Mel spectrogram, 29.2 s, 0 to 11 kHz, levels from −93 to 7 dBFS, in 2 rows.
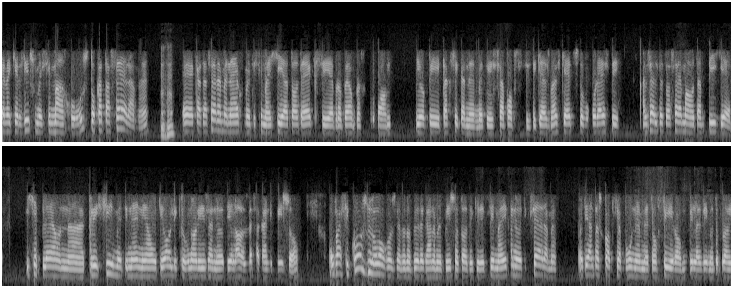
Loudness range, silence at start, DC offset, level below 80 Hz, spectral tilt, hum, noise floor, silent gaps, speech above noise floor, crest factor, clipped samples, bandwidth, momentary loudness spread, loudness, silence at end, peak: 2 LU; 0 s; under 0.1%; -64 dBFS; -6.5 dB/octave; none; -46 dBFS; none; 25 dB; 14 dB; under 0.1%; 6.8 kHz; 6 LU; -21 LUFS; 0 s; -6 dBFS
